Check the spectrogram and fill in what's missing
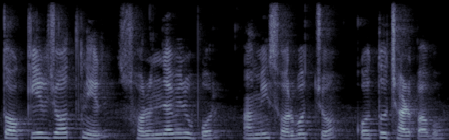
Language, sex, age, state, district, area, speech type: Bengali, female, 18-30, West Bengal, Purba Medinipur, rural, read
